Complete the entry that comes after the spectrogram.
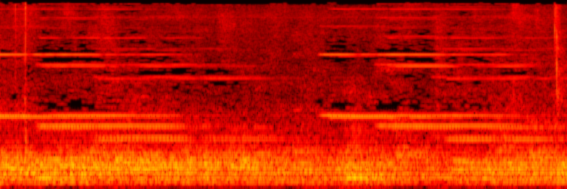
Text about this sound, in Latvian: Paldies, lūdzu zvanu.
